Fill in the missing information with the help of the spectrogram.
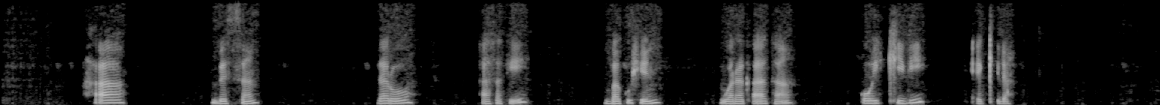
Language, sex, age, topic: Gamo, female, 25-35, agriculture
